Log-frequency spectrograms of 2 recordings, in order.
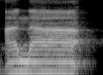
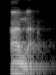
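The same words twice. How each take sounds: First: The final vowel is drawn out long. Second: The final vowel is kept short. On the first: The speaker calls it wrong. "Ana is not pronounced as ana" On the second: The speaker calls it right. "Ana is pronounced as ana"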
